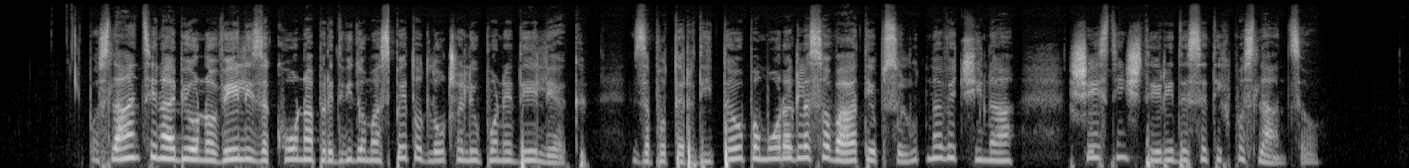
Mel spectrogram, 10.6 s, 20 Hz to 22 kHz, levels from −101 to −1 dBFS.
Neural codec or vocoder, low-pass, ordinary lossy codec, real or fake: none; 19.8 kHz; none; real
